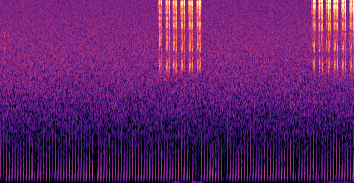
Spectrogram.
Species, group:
Modestana ebneri, Orthoptera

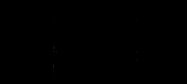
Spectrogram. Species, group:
Isophya rectipennis, Orthoptera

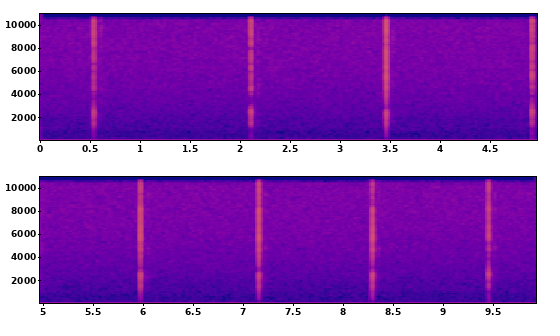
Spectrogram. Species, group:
Tylopsis lilifolia, Orthoptera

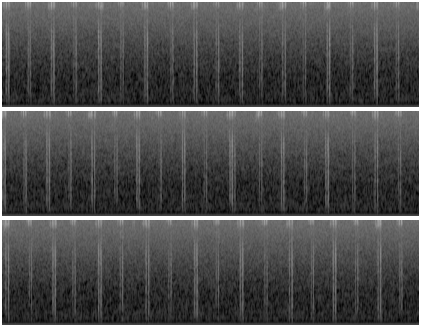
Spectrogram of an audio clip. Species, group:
Pholidoptera femorata, Orthoptera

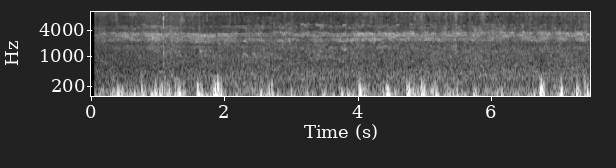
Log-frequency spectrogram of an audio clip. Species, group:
Roeseliana roeselii, Orthoptera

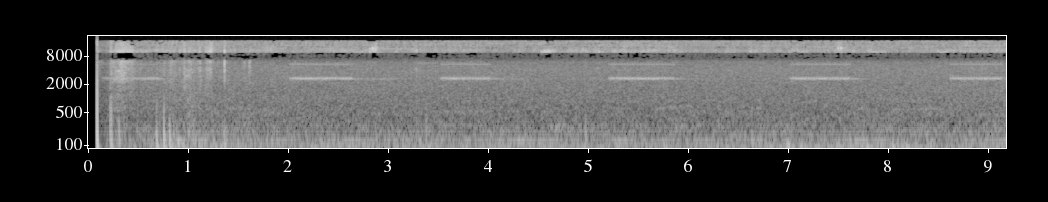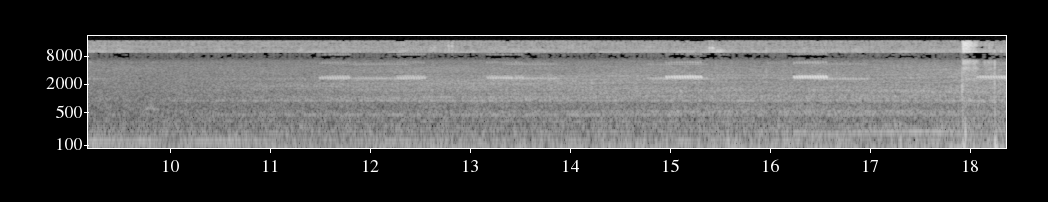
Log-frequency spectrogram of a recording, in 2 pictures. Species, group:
Pholidoptera griseoaptera, Orthoptera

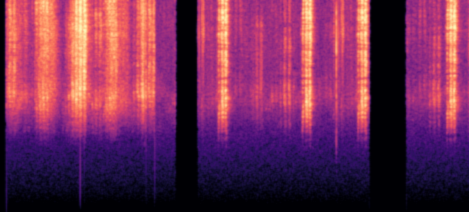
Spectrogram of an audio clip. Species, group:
Pholidoptera griseoaptera, Orthoptera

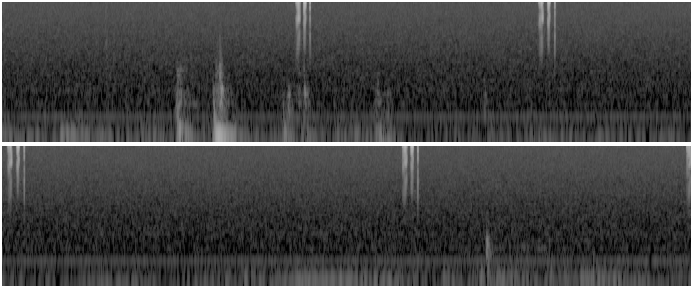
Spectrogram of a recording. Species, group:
Leptophyes calabra, Orthoptera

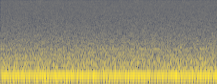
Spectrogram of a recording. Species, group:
Poecilimon veluchianus, Orthoptera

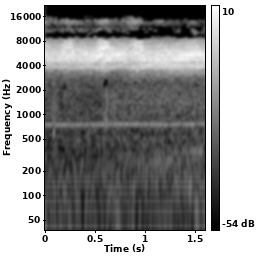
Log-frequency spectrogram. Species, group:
Megatibicen dealbatus, Cicadidae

